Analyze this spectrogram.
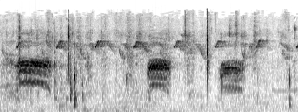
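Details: Angry crows contesting food utter three short, harsh caws in quick succession, about one every second, with light clicks and scattered noises between calls.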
